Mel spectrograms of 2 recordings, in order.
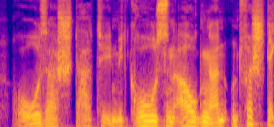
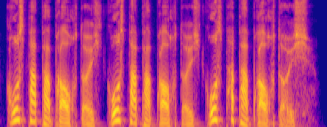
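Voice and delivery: a lightly voiced bird, a bit higher; little bird calling; 3 semitones higher, 3 dB louder than usual. A narrator's reading. The little bird calls Elmar and Willi to grandpa, lightly higher. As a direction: chirp the message three times over. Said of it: "kam ein Vögelchen angeflogen".

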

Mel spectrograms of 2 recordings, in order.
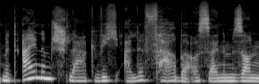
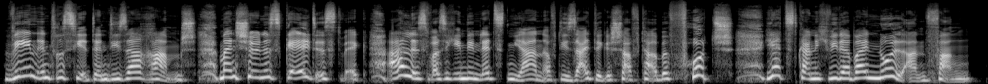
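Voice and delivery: louder, higher furious lament over lost money; angry rant; 6 semitones higher, 3 dB louder than usual. Acted. Father snapping at his daughter over the lost money. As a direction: rage at the trivial question. Mister Hilarious rants at daughter.

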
